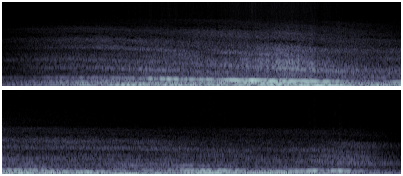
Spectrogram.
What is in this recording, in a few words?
battery drain; ships deepspacerepair; CosmicRage; CosmicRageSounds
